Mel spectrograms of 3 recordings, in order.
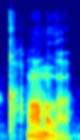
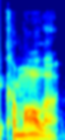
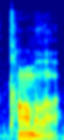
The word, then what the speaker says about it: Kamala: stuff so and it's it's pronounced Kamala and if you say Kamala not kamla you're racist apparently that's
